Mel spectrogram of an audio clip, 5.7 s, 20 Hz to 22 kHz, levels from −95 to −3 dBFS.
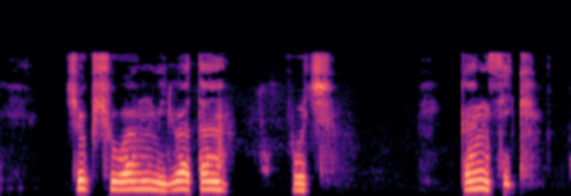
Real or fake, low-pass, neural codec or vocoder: fake; 7.2 kHz; vocoder, 44.1 kHz, 128 mel bands every 512 samples, BigVGAN v2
